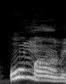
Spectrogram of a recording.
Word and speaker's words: humano: Humano, gente, tem dígrafo aqui? Não tem. Ó, o H é o famoso H mudo, né? Ou seja, ele não é pronunciado, então não ocorre representação fonêmica dele.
